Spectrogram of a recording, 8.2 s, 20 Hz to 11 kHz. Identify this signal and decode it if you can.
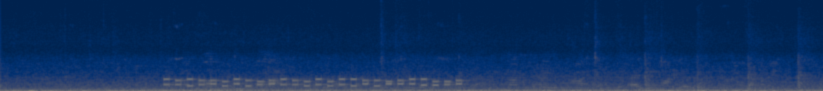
DTMF, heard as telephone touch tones, dialled by machine, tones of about 60 ms, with room echo and street noise. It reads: 983801#270981919302*0#6470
